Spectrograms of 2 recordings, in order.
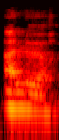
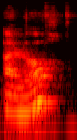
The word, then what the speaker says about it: alors: Donc quand vous dites à l'heure à la place de alors, eh bien, ce n'est pas bon.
